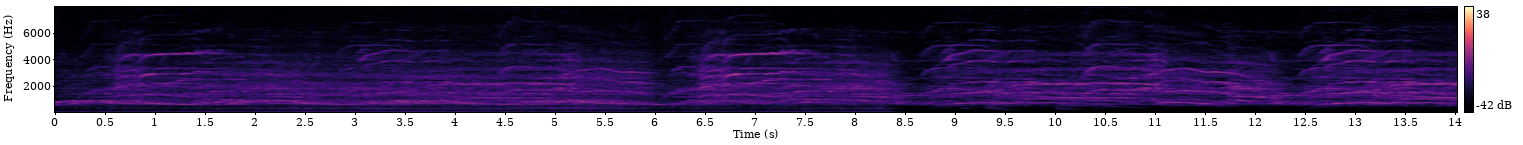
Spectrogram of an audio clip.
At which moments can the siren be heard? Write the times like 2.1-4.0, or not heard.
0.0-7.2.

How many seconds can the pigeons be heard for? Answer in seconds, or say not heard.
not heard.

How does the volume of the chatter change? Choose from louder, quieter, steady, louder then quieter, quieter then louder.
louder.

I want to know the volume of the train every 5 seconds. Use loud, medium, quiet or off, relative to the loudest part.
loud, loud, off.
